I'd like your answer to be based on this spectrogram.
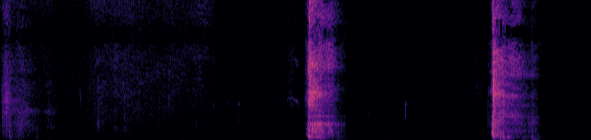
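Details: A ginger cat, said by the owner to be sick, gives two sharp, explosive coughs about two seconds apart after a faint softer sound, then purrs.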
